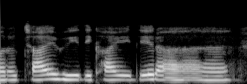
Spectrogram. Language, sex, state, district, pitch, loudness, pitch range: Hindi, male, Jharkhand, Palamu, 205 Hz, -13 LUFS, 195-215 Hz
